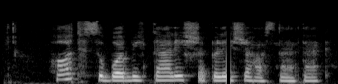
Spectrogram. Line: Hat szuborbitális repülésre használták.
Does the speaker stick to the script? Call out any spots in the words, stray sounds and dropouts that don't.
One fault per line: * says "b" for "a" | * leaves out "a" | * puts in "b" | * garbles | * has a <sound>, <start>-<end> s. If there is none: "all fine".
* has a dropout, 2.3-2.3 s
